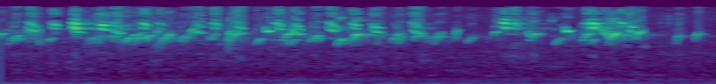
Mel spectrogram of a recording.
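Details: European goldfinch singing: a dense, rapid run of high twittering and tinkling notes with liquid trills, delivered in bursts with short breaks, over a faint low hum.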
